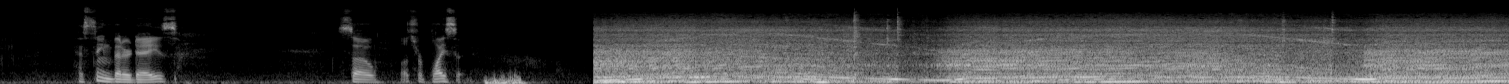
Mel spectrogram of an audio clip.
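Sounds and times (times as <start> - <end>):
car engine from inside cabin: 6.0 - 15.0.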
